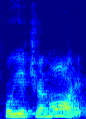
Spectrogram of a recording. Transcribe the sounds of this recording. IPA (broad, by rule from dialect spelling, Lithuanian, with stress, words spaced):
koː ˈjiɛ ˈt͡ʃʲɛ ˈnoːrʲɪ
